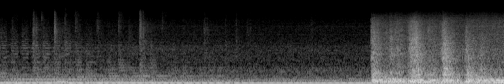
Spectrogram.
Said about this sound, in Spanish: Está explotando. Esa fue la explosión de la cámara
